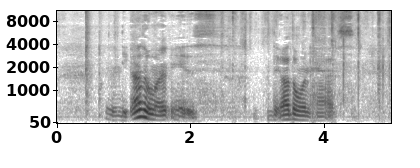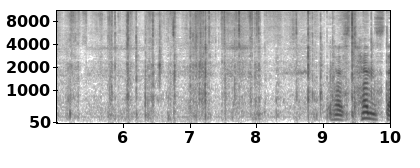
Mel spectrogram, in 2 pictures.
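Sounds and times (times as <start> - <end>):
paper booklet rustling: 2.4 - 10.0.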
